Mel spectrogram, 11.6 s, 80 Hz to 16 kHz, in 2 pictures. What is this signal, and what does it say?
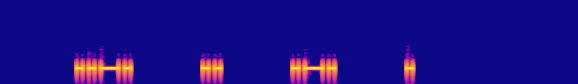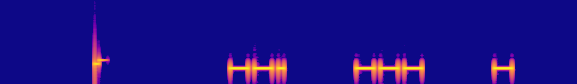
Morse code, heard as a keyed tone, about 20 wpm, spaced as for 9 wpm, 700 Hz. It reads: FIRE GOT
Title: 4x Character Spacing - Top 500 Words - 20wpm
